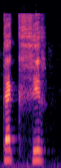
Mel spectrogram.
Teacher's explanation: ஸோ இந்த ரா சுக்குனை ஹெவியாக ஓத வேண்டாம், லைட்டாக ப்ரொனவுன்ஸ் பண்ணால் போதும்.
